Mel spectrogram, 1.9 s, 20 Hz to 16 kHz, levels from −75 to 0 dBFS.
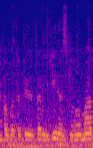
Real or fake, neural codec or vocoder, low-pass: real; none; 14.4 kHz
